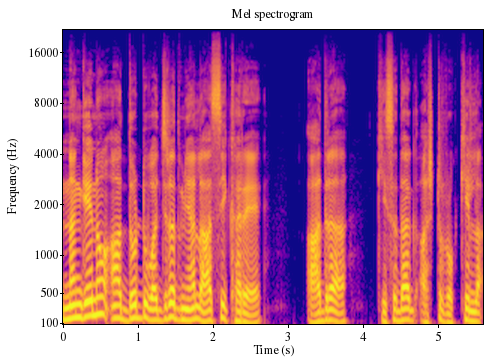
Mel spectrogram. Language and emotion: Kannada, sad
